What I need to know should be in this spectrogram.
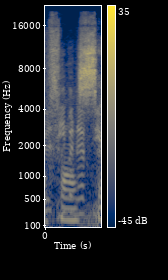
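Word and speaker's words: Français: You just don't pronounce the S, so Francais.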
